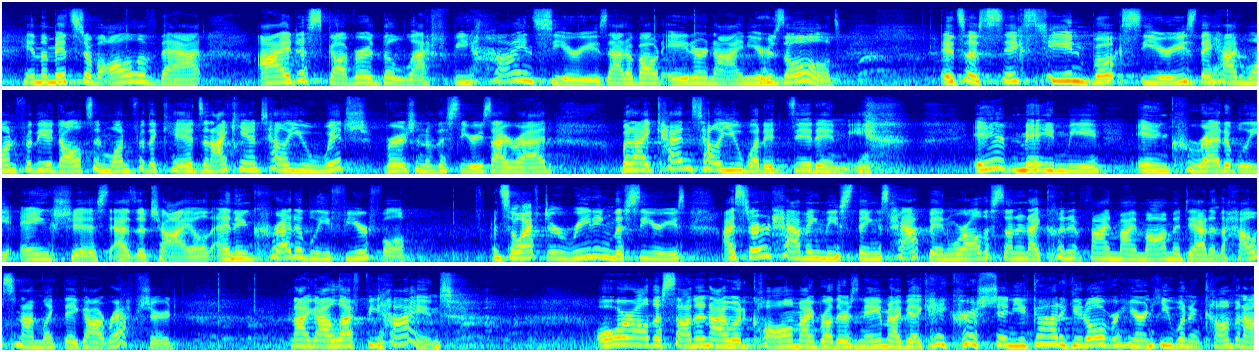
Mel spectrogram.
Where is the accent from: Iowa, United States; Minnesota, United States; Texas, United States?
Minnesota, United States; Twin Cities; I grew up here in the Twin Cities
